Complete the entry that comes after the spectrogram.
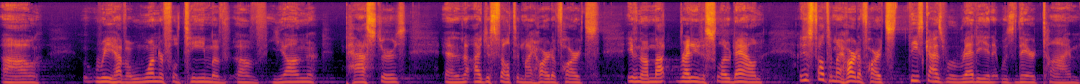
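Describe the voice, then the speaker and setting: A man's fairly high voice at a moderate pace, with ordinary pitch variation and a very clean recording over a silent background. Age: 60s. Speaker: visiting pastor. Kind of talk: sermon. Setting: church. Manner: halting, many fillers.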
